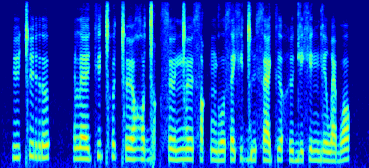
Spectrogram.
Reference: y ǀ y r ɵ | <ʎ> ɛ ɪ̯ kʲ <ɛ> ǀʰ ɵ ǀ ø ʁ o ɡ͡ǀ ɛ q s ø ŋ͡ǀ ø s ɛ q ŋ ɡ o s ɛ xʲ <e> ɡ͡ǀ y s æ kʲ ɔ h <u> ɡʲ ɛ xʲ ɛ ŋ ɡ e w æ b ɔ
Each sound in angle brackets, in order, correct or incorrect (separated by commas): incorrect, incorrect, incorrect, incorrect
